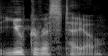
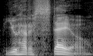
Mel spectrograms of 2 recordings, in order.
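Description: First: The middle consonant is a hard k sound. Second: The middle consonant is a soft h sound. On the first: The speaker calls it wrong. "you read it as eucharisteo" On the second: The speaker calls it right. "that's not how you pronounce it"

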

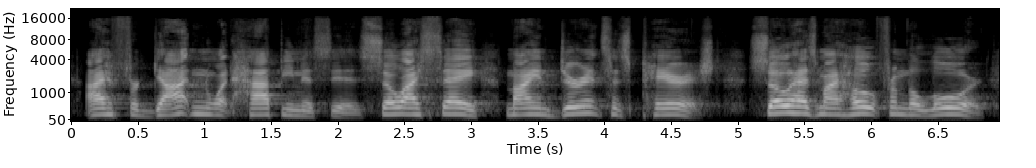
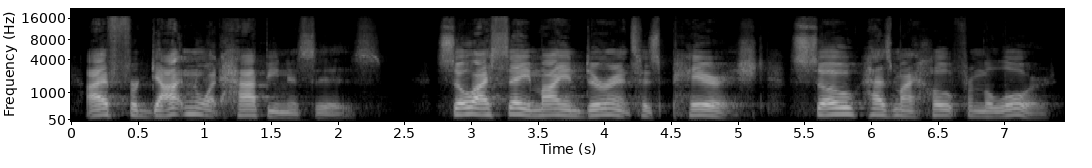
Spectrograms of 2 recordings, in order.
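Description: The two takes are said the same way.

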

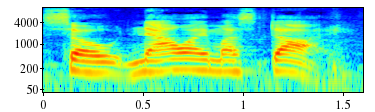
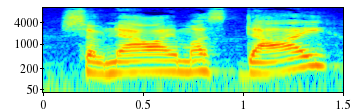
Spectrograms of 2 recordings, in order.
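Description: First: It is said as a flat statement. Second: It is said as a questioning rise.

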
